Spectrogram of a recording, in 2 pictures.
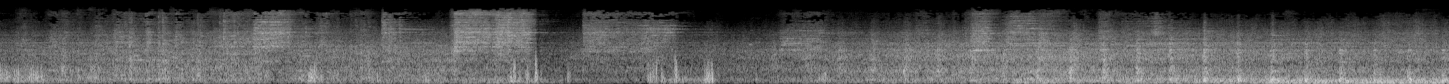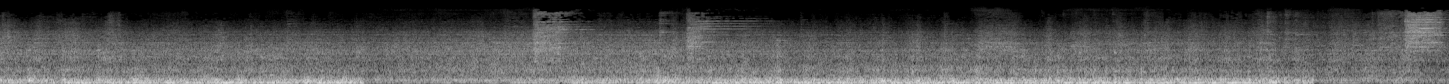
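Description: Freight train rolling past, its wheels clacking over the rail joints, with brief high wheel squeals now and then. The low rumble grows stronger about halfway through.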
